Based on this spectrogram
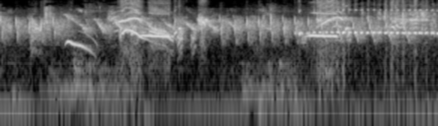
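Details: Small birds in a busy chorus used as a lure for wild small birds: layered high chirps and twitters, one clear falling whistle early, then rising slurred notes and a sustained thin whistle, loud and unbroken.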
